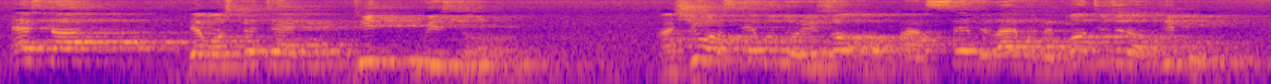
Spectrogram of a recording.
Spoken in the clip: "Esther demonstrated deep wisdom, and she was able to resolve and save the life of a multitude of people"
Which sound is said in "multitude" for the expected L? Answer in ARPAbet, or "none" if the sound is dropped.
N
